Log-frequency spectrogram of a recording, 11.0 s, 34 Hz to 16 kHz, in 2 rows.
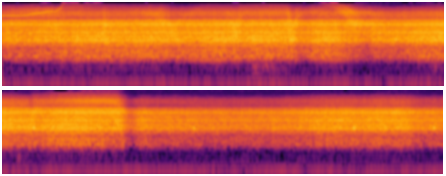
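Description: Shortwave static hissing from the speaker of a Tecsun DR-920C portable radio as it is tuned across the 5 MHz region with no station coming through. A whistle sweeps sharply upward in the first second, another falls in pitch around four seconds in, and the hiss drops abruptly and turns duller about seven seconds in.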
